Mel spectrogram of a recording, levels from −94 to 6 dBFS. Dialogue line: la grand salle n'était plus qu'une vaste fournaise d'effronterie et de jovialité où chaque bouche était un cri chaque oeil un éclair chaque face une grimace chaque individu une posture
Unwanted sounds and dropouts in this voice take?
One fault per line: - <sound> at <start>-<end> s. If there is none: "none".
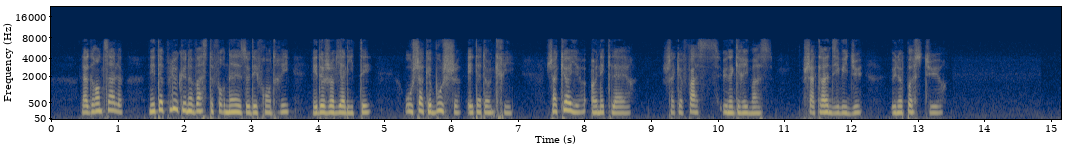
none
